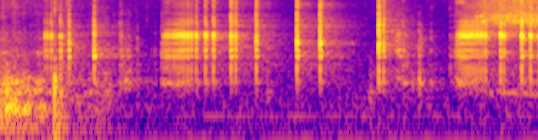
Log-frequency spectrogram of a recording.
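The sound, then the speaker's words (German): Handling noises of a broken whisk being fiddled with and glued: a string of sharp, irregular clicks, taps and light scraping, with no one talking. “Ich äh, versuche gerade parallel ähm, den Schneebesen zu kleben.”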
